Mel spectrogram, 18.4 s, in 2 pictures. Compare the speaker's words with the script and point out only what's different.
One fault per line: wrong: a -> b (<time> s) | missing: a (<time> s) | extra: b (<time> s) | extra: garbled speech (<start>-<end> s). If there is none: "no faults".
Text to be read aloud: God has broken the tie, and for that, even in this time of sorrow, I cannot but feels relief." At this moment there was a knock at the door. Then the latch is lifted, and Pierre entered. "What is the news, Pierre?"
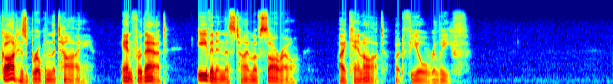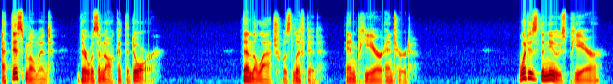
wrong: feels -> feel (6.1 s)
wrong: is -> was (13.4 s)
